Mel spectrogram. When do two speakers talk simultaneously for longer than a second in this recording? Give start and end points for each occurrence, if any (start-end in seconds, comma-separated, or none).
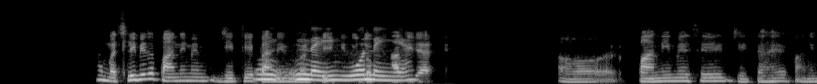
2.5-4.2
